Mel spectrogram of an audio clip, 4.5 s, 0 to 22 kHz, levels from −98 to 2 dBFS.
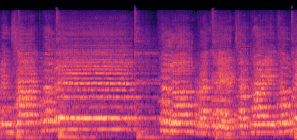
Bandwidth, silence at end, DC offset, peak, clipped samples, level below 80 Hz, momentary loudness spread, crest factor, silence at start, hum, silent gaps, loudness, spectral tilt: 16.5 kHz; 0 s; under 0.1%; -4 dBFS; under 0.1%; -56 dBFS; 6 LU; 14 dB; 0 s; none; none; -17 LUFS; -4 dB/octave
